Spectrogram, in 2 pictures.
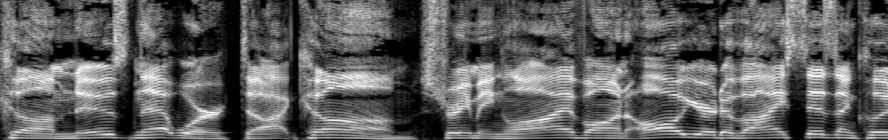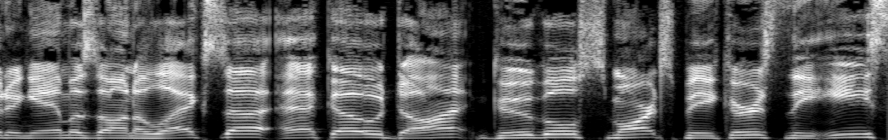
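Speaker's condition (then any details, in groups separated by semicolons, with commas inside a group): No condition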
